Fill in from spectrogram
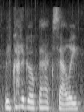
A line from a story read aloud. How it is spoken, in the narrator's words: he shouted in a whisper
